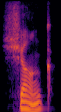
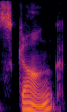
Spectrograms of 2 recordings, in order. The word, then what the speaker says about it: Schunk: did you pronounce that how's that name pronounced shunk skunk not skunk come on that's a bit mean trying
